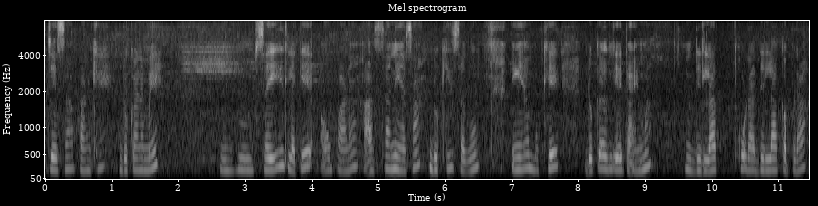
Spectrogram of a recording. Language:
Sindhi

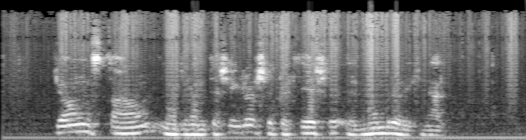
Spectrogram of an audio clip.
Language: Spanish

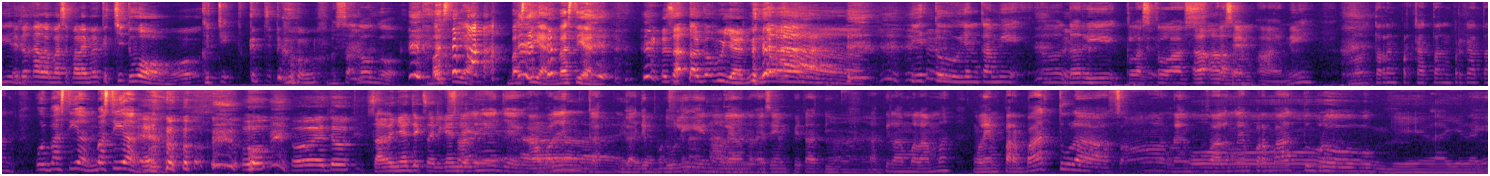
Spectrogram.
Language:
Indonesian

